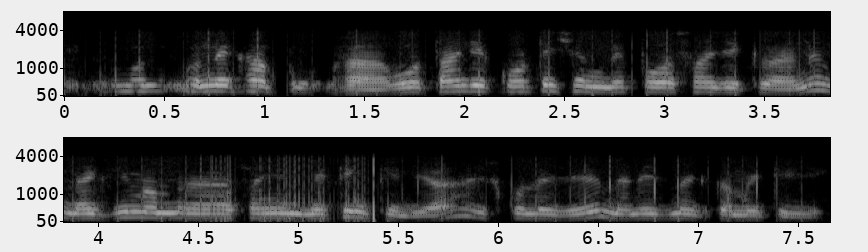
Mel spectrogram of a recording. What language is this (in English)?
Sindhi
